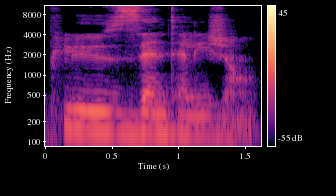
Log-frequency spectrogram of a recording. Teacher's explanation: if you need to like make the liaison with then an adjective that begins with a vowel, it's going to have the z sound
